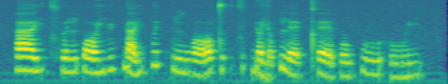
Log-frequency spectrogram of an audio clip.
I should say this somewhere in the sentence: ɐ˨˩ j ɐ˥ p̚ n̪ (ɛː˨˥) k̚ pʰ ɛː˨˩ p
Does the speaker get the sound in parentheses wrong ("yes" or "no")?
no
